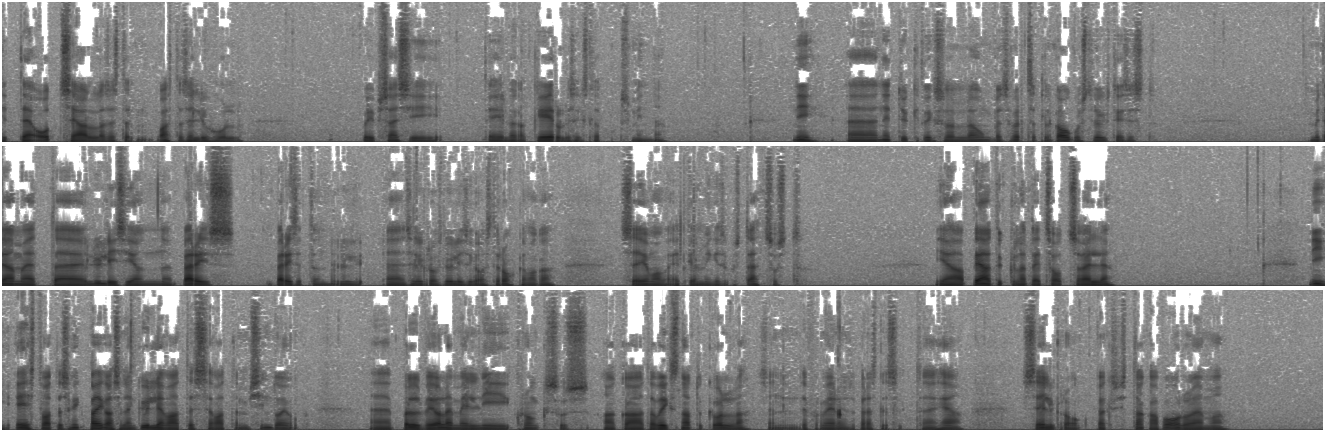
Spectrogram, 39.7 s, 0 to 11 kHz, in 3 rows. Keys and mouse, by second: 0.3 click, 2.0 g, 2.9 click, 3.8 g, 5.5 g, 8.9 g, 11.6 g, 12.9 g, 16.1 g, 21.8 g, 27.8 KP_3, 30.4 g, 31.3 click, 35.1-37.3 drag, 36.4 g, 38.0 g.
